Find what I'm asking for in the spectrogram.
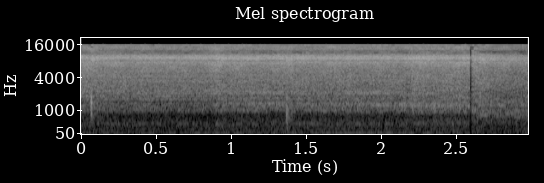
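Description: Beef marinade for Vietnamese bò kho sizzles in a hot pan, a steady close frying hiss with a few small crackles and pops, no voices.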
